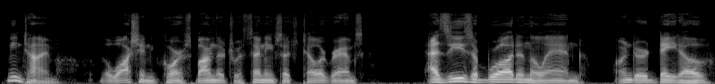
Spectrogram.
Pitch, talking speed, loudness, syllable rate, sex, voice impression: 95 Hz, 145 wpm, -22 LUFS, 5.5 syllables/s, male, very masculine, old, thick, slightly powerful, very calm, slightly mature, wild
